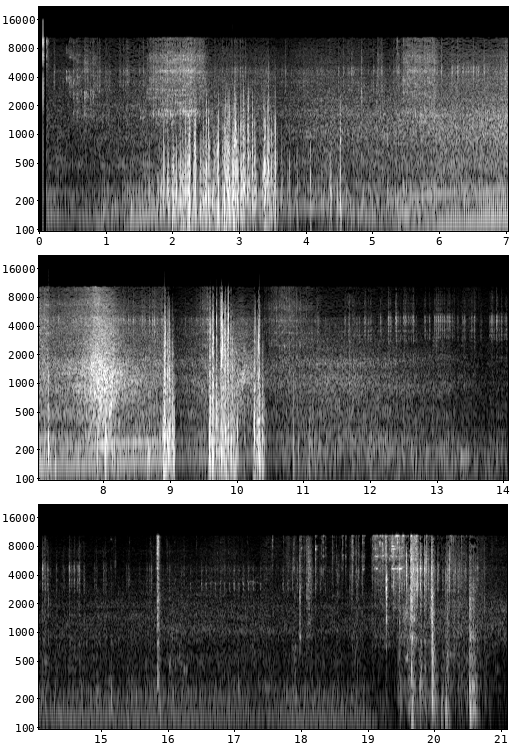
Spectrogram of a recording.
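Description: Motor traffic passing on a nearby road: cars swell up and fade away a few times in the first half, then a steadier, quieter traffic hum. A few sharp knocks and rustles come from a handheld phone microphone about halfway through.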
